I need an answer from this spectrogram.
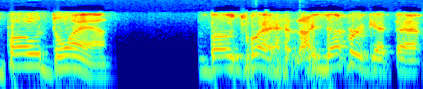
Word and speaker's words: Baudouin: How did I do with the pronunciation? Okay, Baudouin. Baudouin. It's Baudouin.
